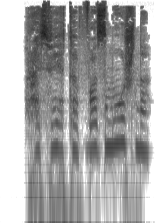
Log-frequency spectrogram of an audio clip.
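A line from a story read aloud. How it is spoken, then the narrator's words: Shocked breathless exhale. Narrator (Russian): Потрясенно выдохнула я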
